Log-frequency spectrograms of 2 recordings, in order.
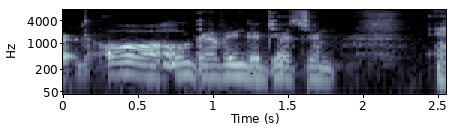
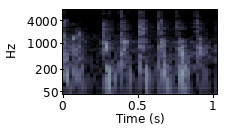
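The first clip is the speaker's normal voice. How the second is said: helicopter puffs; 15 dB quieter, faster than usual. Acted. Helicopter taking off.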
